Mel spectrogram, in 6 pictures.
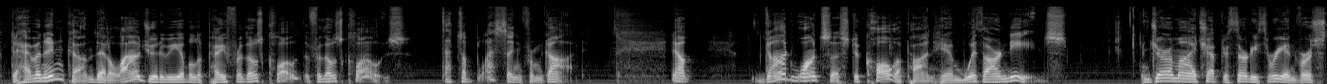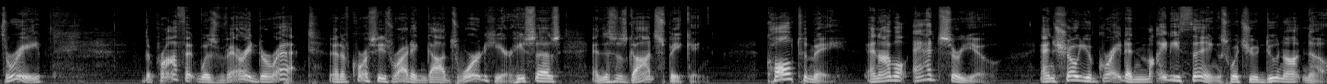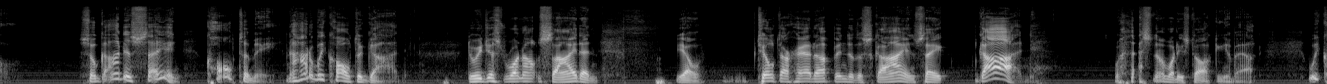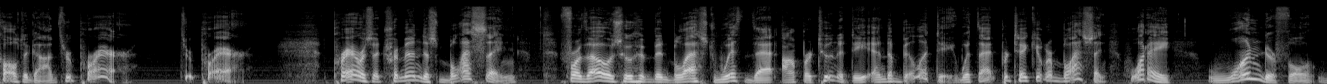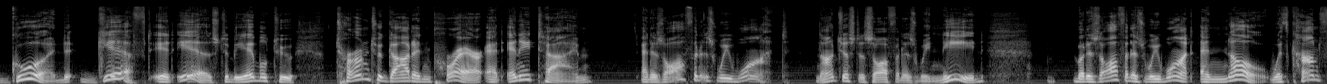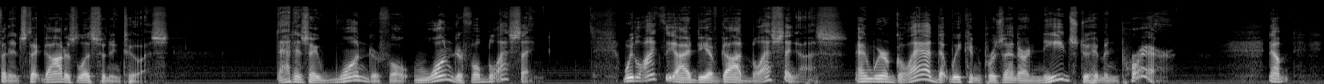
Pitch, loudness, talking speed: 110 Hz, -20 LUFS, 170 wpm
